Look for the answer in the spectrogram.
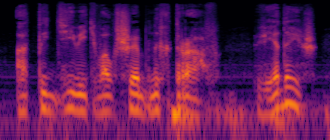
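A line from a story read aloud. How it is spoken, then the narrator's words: Mysterious whispered question. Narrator (Russian): Переходя на таинственный шепот спросила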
